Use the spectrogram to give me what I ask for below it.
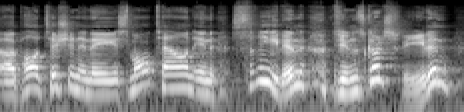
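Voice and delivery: mock Swedish accent, rising at each word's end; lightly hammed-up Swedish accent with a lilting rise. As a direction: put on a playful Swedish accent for the town name. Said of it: "It's my Swedish accent".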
